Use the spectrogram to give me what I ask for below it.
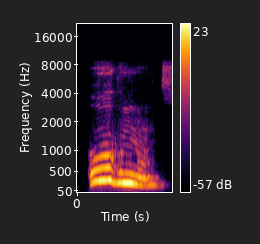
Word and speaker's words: UGM: Entonces me decían, el nombre se pronuncia así, UGM.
